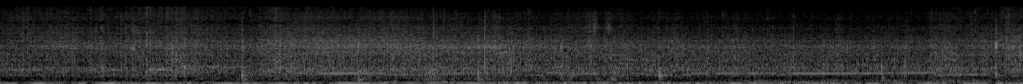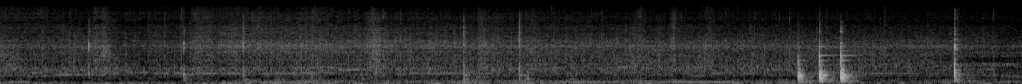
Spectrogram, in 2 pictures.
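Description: Zarda sweet rice with melting sugar sizzling steadily in an iron kadhai while a wooden spatula stirs it, with a few light taps. Near the end come several sharp clinks as a glass lid is set on the pan.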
